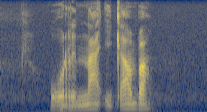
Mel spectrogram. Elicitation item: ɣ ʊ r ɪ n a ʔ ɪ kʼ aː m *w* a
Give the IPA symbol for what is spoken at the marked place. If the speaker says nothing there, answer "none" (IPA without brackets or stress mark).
b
